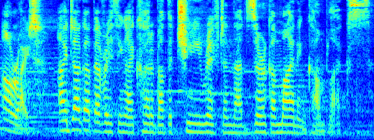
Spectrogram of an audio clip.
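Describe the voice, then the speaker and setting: A woman's voice: fairly low pitch, steady tone, a little fast, long reverb tail, over music, lightly acted. An actress playing a shrewd, self-assured woman mechanic among space smugglers, with a dry, sardonic manner, in a video game. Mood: cool, focused. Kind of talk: video game cutscene acting.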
